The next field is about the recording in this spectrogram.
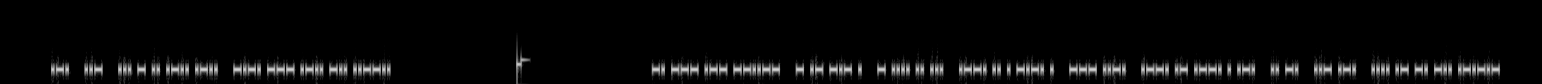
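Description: Fast Morse code at about 50 words per minute, sending practice sentences made from the top 400 words and abbreviations: a steady mid-pitched tone keyed into rapid dots and dashes, with a pause and a brief click midway before the beeping resumes.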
